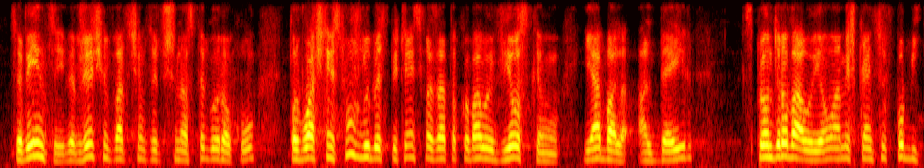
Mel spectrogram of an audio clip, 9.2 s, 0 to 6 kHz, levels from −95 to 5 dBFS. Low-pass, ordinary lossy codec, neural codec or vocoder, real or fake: 5.4 kHz; Opus, 16 kbps; codec, 24 kHz, 6 kbps, HILCodec; fake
